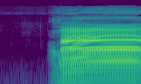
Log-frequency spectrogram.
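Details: A cow in a park gives a single loud, steady moo after brief silence, rich in harmonics and held evenly to the end.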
